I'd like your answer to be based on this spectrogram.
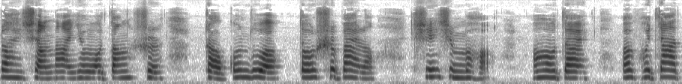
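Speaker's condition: Cerebellar atrophy, hereditary; then weak hands

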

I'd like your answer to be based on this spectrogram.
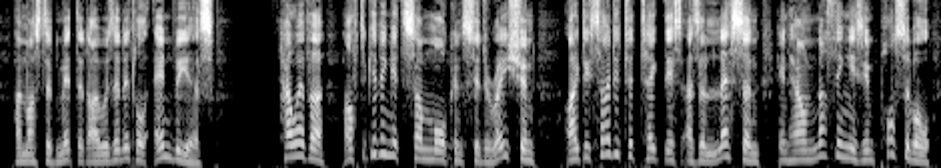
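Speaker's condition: No condition

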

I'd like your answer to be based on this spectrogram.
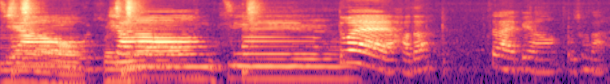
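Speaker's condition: Aphasia after stroke; music therapy in clip, practice saying own name; can sing songs, cannot answer questions in words, milder than Tanner's case

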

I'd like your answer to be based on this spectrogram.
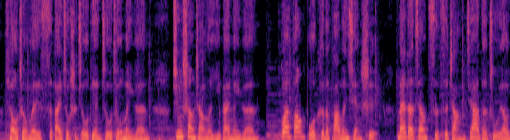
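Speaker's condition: No condition

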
